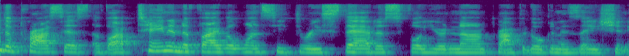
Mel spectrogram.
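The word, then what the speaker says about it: 501(c)(3): status from the IRS it's a tongue twister it's 501 then it's the letter c then three cuz sometimes we get confused and say it wrong so 501c3 we have to ensure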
